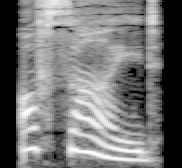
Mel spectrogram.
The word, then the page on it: offside: British English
